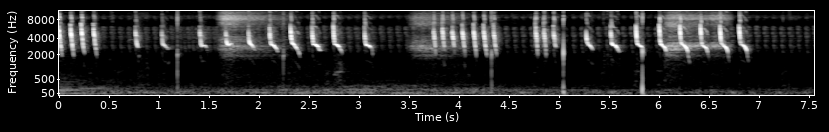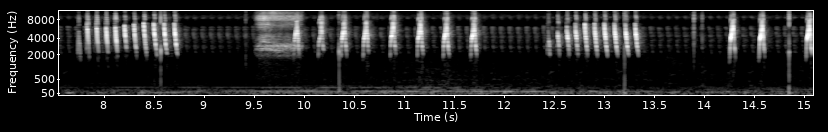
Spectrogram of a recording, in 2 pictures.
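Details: Bar-winged prinia (ciblek) in full, lively song, used to provoke other birds into singing: rapid series of sharp high chirps and trills, repeated in bursts of several notes with brief buzzy rattles between phrases; faint low background hum.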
